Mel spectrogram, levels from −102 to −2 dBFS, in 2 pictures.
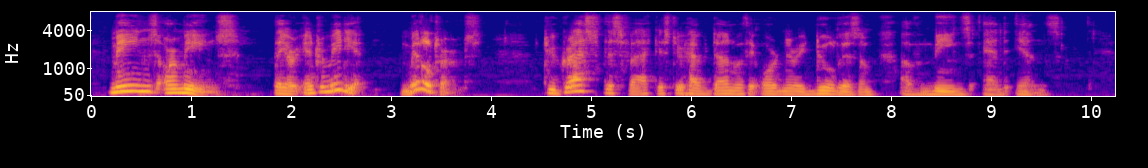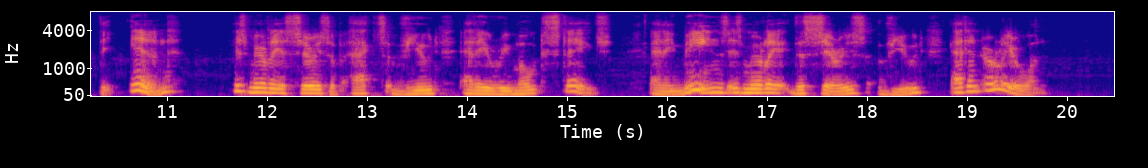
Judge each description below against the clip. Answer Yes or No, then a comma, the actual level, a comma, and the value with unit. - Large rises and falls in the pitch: Yes, wide, 6.8 semitones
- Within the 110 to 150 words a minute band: Yes, average, 145 wpm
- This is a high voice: No, low, 115 Hz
